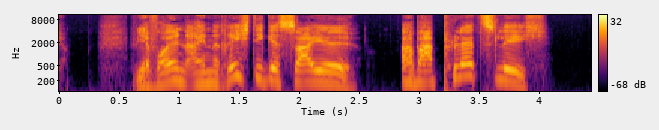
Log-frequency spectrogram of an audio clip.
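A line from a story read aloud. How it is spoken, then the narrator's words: Calling out. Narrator (German): ruft Sigi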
